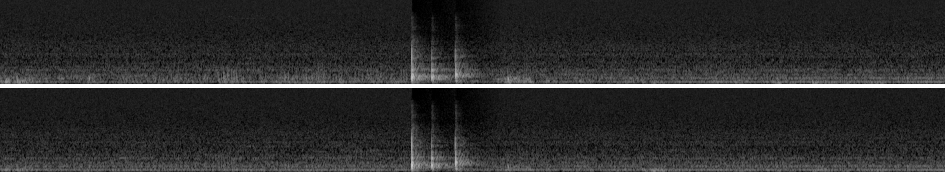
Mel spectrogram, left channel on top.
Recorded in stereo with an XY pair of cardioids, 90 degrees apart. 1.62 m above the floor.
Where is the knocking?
25° right, 1.2 m.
